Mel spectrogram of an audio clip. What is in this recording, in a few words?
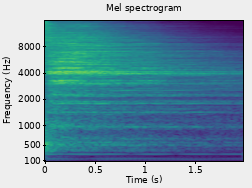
18 inch alpha brilliant metal crash, cymbal; Paiste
